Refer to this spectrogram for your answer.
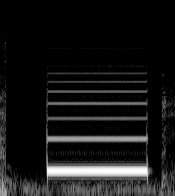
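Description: A single steady telephone ringback tone of an outgoing call, about one second long and clear, with brief quiet before and after and no talking.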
